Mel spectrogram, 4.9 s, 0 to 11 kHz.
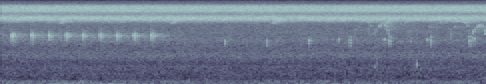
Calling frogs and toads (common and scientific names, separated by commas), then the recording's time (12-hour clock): Cochran's lime tree frog (Sphaenorhynchus surdus)
6:15pm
